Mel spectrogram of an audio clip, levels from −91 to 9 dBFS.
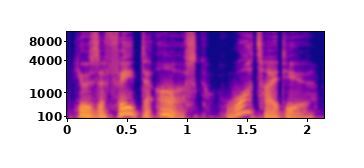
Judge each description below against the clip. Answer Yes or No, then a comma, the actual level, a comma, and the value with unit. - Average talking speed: Yes, average, 195 wpm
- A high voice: No, low, 115 Hz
